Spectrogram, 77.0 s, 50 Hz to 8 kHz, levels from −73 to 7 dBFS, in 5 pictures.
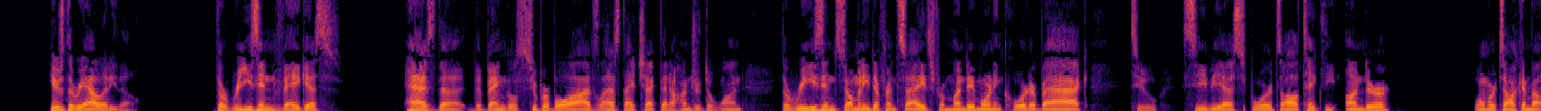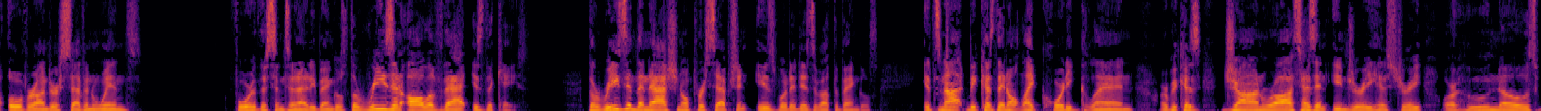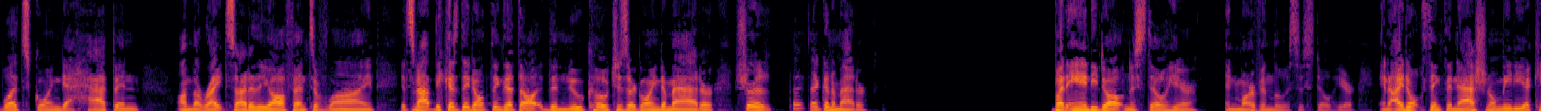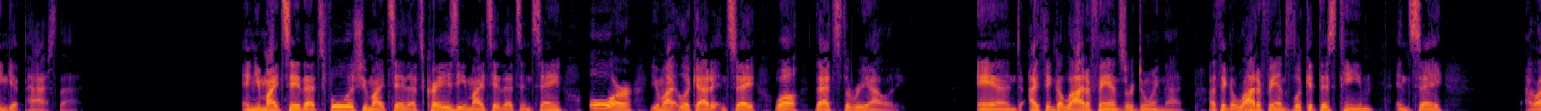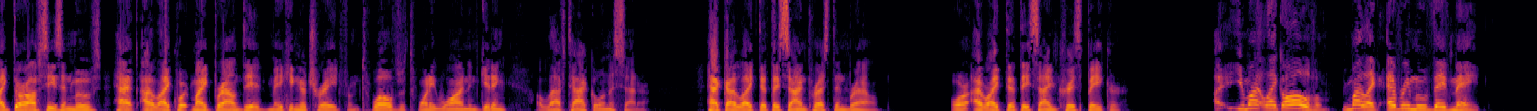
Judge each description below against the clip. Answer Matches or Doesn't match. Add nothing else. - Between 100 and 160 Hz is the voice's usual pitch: Matches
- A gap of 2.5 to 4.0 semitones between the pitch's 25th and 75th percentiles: Doesn't match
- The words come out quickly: Doesn't match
